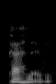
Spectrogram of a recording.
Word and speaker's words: Pahlavi: Pahlavi.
